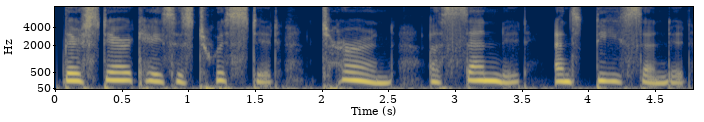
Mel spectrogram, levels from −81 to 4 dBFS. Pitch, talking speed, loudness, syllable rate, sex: 215 Hz, 90 wpm, -17 LUFS, 3.9 syllables/s, female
